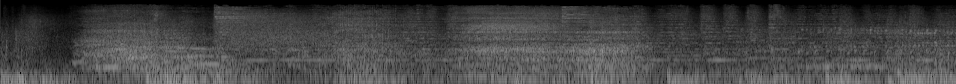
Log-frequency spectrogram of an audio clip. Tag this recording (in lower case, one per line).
dinosaurs bellowing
